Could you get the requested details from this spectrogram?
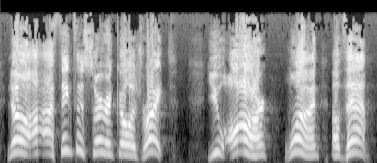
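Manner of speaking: high, loud, insistent accusation; adamant. Acted. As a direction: stand firm and press the accusation loudly.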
